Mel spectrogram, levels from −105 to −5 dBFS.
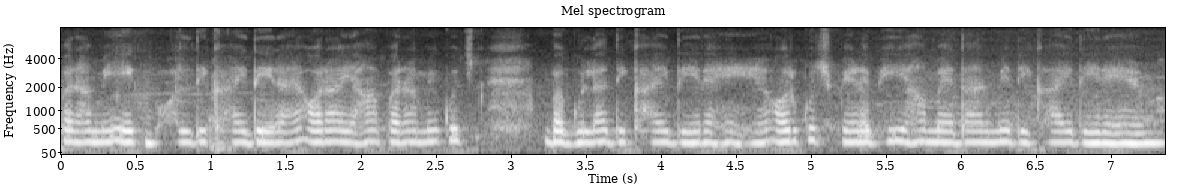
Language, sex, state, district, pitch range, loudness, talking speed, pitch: Hindi, female, Chhattisgarh, Bilaspur, 215-225 Hz, -16 LUFS, 235 wpm, 220 Hz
